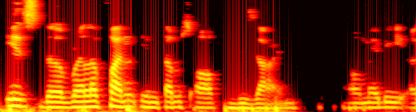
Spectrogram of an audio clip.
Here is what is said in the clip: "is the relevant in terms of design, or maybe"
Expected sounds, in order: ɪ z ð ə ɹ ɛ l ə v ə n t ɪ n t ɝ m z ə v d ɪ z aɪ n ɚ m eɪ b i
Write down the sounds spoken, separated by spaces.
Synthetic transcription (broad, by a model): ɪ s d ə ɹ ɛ l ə f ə n ɪ n t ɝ m s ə f d ɪ z aɪ n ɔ m eɪ b i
